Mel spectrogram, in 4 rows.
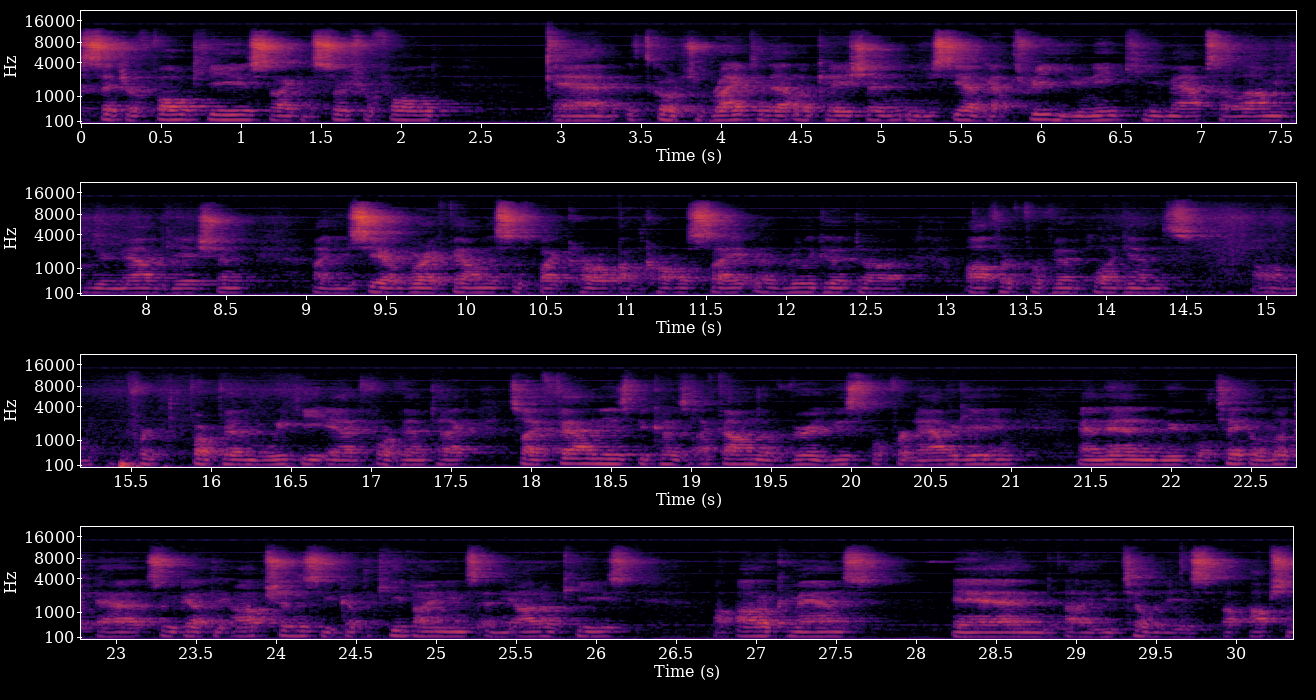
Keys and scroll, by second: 1.1-2.9 typing.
